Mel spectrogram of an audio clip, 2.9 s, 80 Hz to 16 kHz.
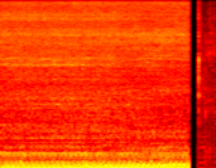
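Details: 1979 Camaro LS-swapped V8 after intake replacement (crack found on old intake), before codes were read: uneven, lumpy idle wavering around three pulses a second, then cuts off; running rough, cause not confirmed.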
